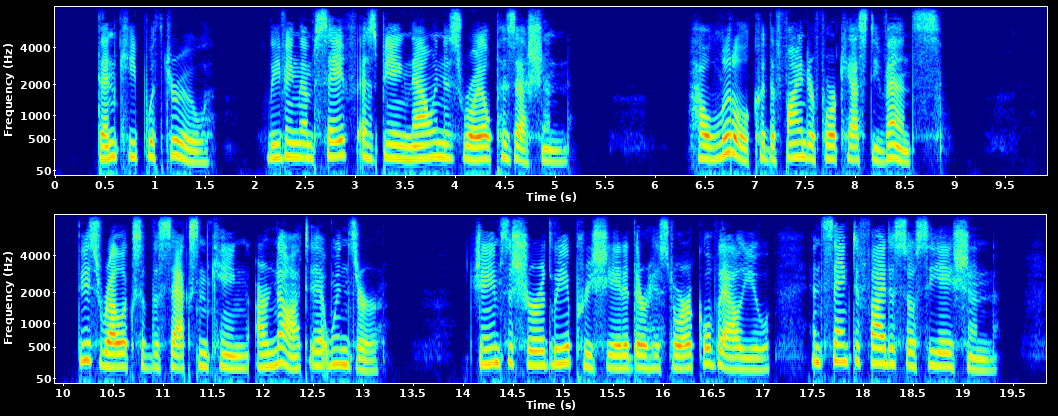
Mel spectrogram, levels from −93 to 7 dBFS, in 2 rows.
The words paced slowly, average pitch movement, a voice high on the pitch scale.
Yes: slow, 125 wpm; average, 3.9 semitones; high, 200 Hz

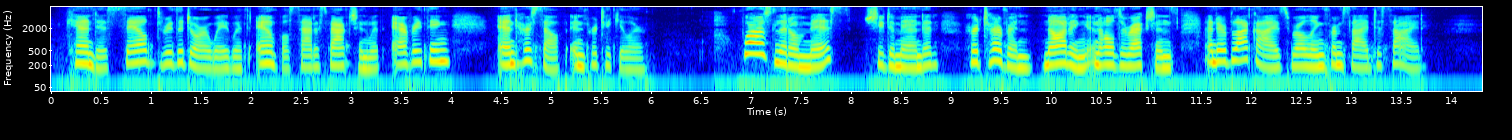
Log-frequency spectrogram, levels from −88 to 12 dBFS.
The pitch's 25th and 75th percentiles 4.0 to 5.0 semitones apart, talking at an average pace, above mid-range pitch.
Yes: average, 4.7 semitones; average, 145 wpm; high, 200 Hz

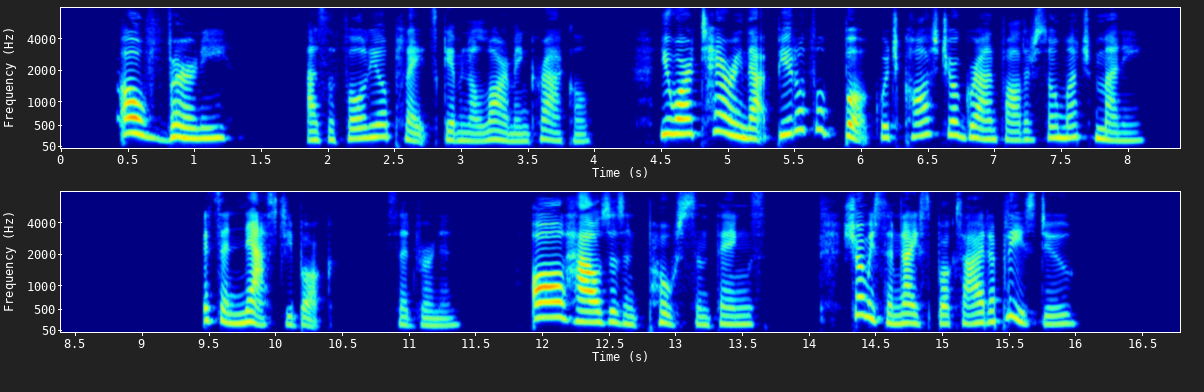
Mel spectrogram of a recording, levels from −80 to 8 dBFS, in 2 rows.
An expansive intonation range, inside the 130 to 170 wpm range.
Yes: wide, 6.2 semitones; average, 155 wpm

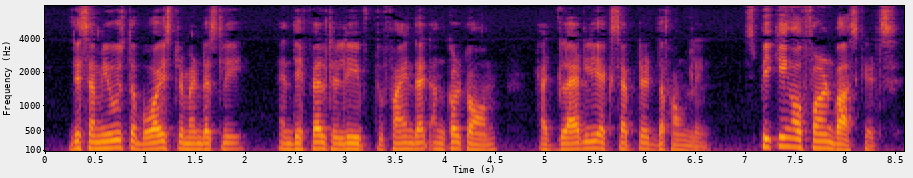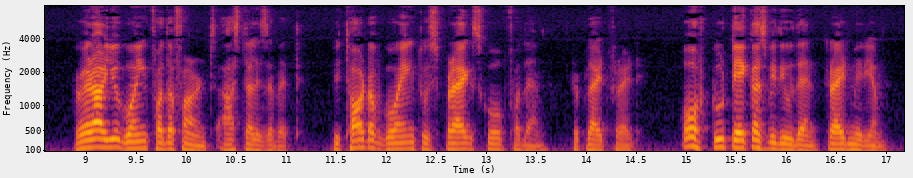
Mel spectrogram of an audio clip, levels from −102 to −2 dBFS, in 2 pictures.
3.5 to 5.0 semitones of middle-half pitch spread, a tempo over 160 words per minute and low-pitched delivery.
Yes: average, 3.8 semitones; average, 180 wpm; low, 120 Hz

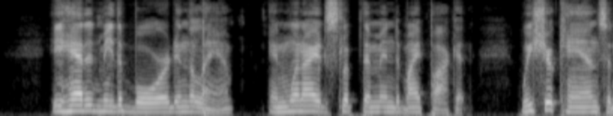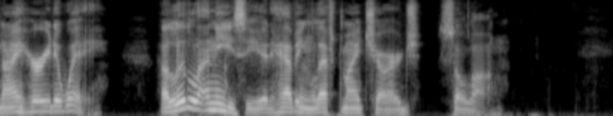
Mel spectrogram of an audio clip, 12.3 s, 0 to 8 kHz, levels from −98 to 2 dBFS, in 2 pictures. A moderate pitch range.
Yes: average, 3.3 semitones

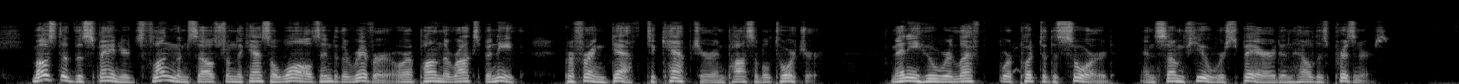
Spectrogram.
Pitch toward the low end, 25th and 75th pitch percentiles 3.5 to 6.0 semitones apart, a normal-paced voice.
Yes: low, 125 Hz; average, 4.5 semitones; average, 175 wpm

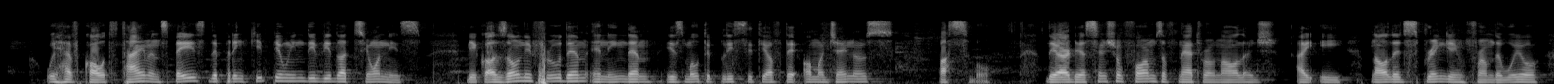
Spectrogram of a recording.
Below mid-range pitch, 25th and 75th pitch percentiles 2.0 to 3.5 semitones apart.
Yes: low, 120 Hz; average, 3.2 semitones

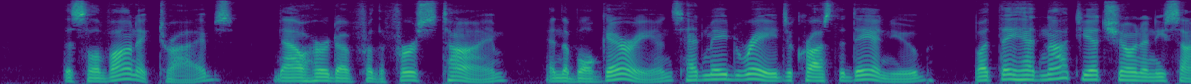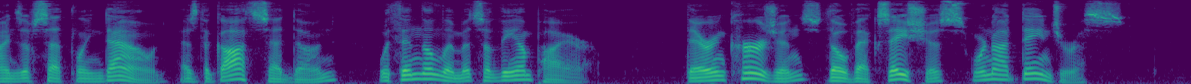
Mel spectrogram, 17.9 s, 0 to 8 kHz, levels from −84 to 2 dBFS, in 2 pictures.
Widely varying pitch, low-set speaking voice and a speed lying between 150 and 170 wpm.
Yes: wide, 6.7 semitones; low, 125 Hz; average, 155 wpm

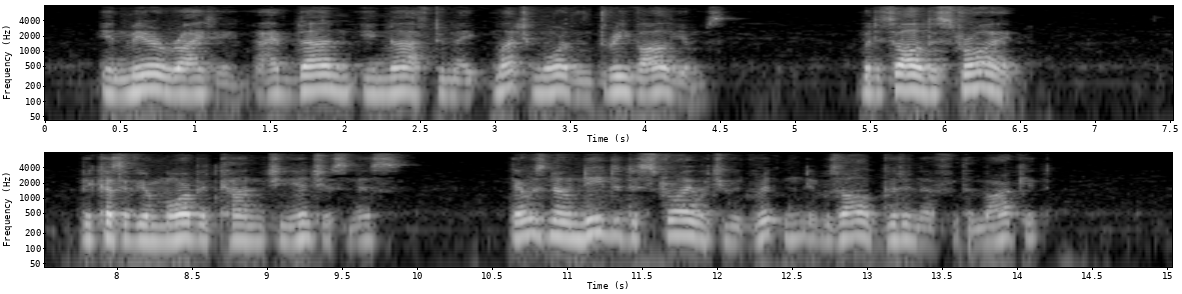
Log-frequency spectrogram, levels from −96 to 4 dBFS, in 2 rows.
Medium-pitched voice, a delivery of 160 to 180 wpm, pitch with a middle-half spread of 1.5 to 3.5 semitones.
Yes: medium, 155 Hz; average, 165 wpm; narrow, 2.5 semitones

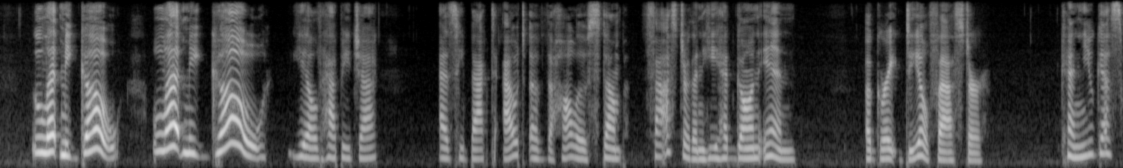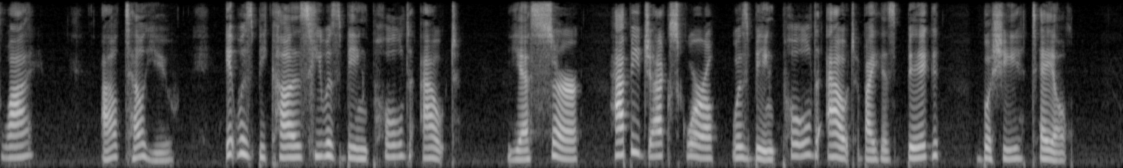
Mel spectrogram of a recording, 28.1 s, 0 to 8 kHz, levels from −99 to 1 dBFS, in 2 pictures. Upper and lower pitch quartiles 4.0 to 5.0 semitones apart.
Yes: average, 4.5 semitones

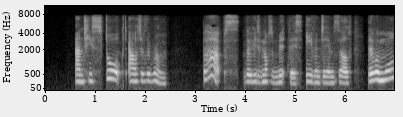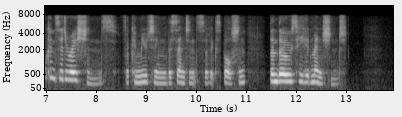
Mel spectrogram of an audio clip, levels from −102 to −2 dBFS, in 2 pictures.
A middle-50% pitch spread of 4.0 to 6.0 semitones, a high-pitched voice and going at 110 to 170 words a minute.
Yes: average, 4.7 semitones; high, 235 Hz; average, 140 wpm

